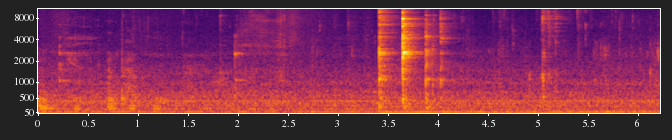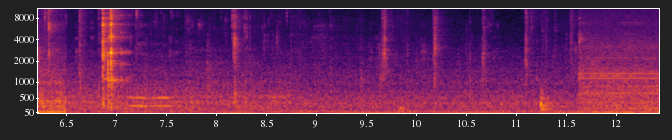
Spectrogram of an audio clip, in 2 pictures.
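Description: Metal spoons clinking and scraping against ceramic plates and bowls during a meal: a few sharp clinks, the loudest about three and a half seconds in, then fainter ticks.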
